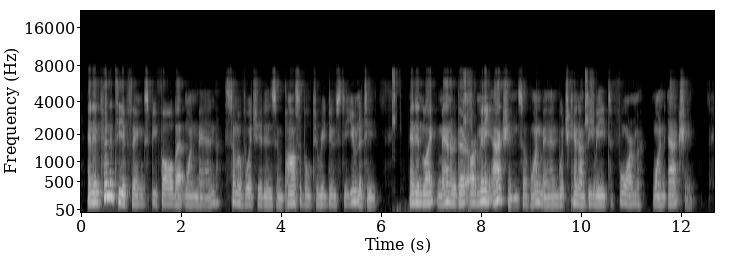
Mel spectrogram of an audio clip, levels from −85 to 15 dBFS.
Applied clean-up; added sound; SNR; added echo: neural mask model DeepFilterNet 3.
